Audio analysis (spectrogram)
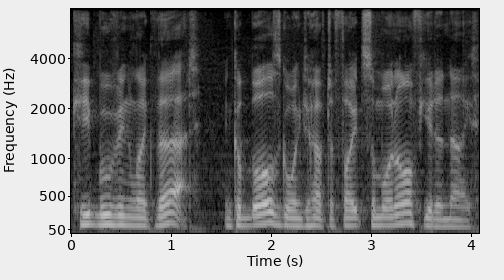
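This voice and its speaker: A man voicing a friendly, teasing alien soldier in an intimate ASMR roleplay, talking in a gentle, playful, confiding way. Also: on the low side, fairly even intonation, moderate pace, faint music behind, lightly acted. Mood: playful, encouraging. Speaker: voice actor in an audio roleplay. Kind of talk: ASMR roleplay, intimate one-sided conversation.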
